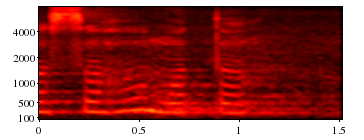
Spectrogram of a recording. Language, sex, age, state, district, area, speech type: Odia, female, 18-30, Odisha, Boudh, rural, read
